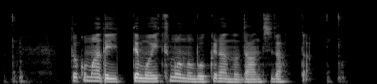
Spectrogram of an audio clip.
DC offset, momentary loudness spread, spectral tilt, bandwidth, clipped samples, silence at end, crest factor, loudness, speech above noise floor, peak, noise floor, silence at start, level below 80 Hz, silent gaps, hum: under 0.1%; 12 LU; -6 dB/octave; 11.5 kHz; under 0.1%; 0.35 s; 20 dB; -24 LUFS; 27 dB; -6 dBFS; -51 dBFS; 0.1 s; -62 dBFS; none; none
